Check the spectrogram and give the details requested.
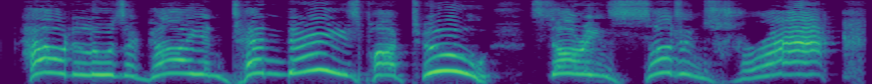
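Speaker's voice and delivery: very high, drawn-out shouting impression; Dorit. Host mimicking a housewife's mock movie title, high shouted impression. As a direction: announce it in a piercingly high put-on voice.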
